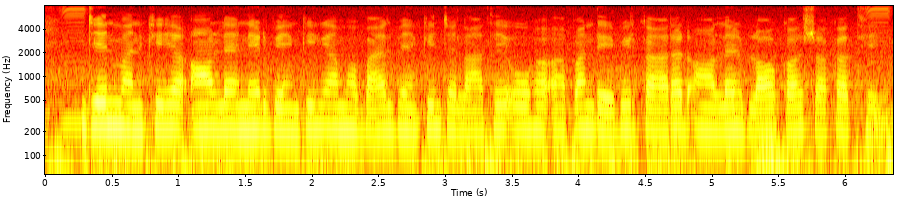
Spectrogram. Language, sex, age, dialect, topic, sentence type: Chhattisgarhi, female, 25-30, Western/Budati/Khatahi, banking, statement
